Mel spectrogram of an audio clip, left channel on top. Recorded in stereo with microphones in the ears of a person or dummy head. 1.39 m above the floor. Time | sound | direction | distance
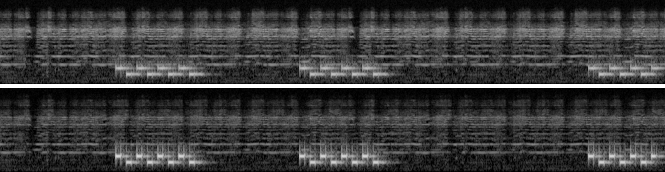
1.1 | a phone ringing | 75° right (ahead or behind) | 1.1 m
